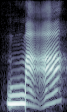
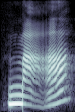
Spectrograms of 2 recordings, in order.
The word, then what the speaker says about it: mǎ: Now, say ma with the same U shape. Ma, low, down, up.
